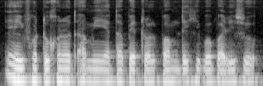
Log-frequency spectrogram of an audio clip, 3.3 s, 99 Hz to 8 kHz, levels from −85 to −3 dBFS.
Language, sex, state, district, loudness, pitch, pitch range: Assamese, male, Assam, Sonitpur, -17 LUFS, 120 Hz, 115-125 Hz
